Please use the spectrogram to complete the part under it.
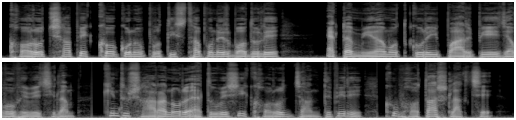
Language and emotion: Bengali, sad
